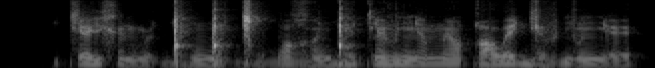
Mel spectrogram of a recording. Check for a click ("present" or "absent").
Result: present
